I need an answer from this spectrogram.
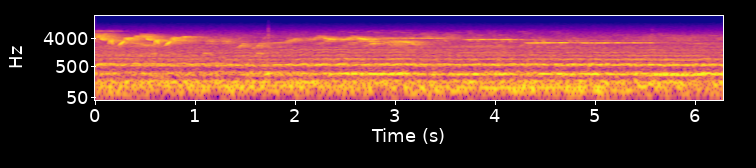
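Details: Clouds of mosquitos on a June 2024 summer evening at 9pm in the Canadian Shield, northwestern Ontario, Canada, recorded on a Sound Devices MixPre-3 II with Pluggy EM272Z1 mics: a steady droning hum of stacked tones beneath fluting, spiralling birdsong.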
